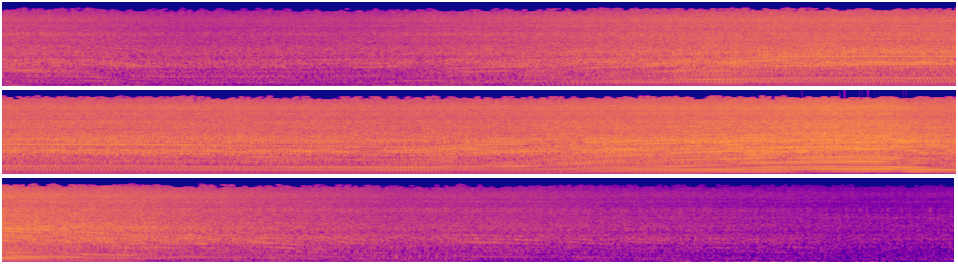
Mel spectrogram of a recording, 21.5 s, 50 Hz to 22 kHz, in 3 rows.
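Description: Jeep Wrangler JK's V6 engine being revved to burn off carbon deposits loosened by Seafoam in the intake. The revs drop back at first, climb about three seconds in and hold, then rise to a peak about two-thirds of the way through before falling back to idle.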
